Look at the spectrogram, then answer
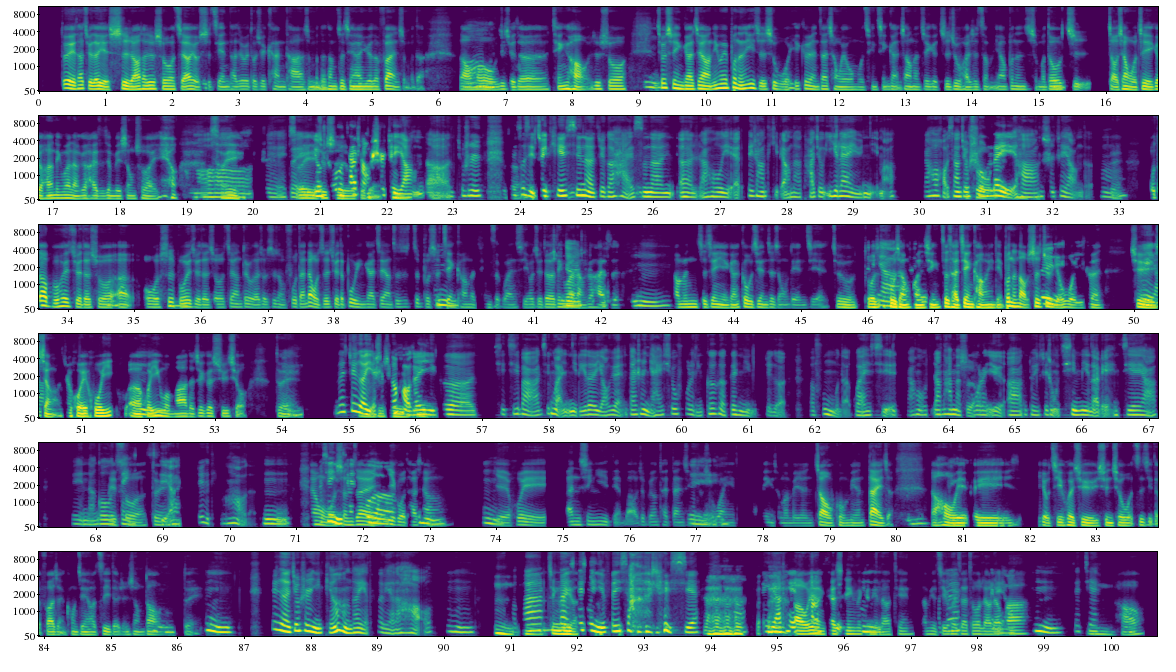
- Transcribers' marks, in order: other noise; other background noise; laughing while speaking: "一样"; teeth sucking; laughing while speaking: "的这些"; laugh
- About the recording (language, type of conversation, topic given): Chinese, podcast, 当家里长辈反对你的决定时，你会如何表达自己的想法？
